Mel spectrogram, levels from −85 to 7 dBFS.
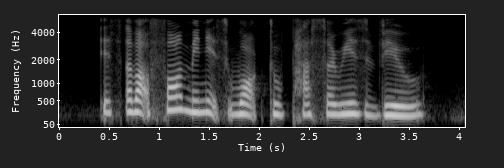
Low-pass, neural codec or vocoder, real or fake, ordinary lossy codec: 5.4 kHz; none; real; none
